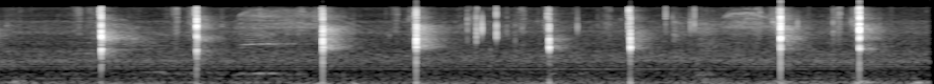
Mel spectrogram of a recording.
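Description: Repeated finger snaps, about two a second, picked up by a Samson Go USB condenser mic set to its omnidirectional pattern as a test of its all-round pickup.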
